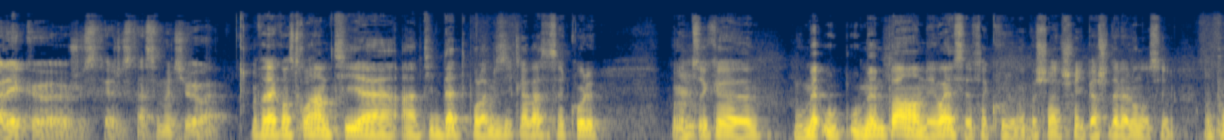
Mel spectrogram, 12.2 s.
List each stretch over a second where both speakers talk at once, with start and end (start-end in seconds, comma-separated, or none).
none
